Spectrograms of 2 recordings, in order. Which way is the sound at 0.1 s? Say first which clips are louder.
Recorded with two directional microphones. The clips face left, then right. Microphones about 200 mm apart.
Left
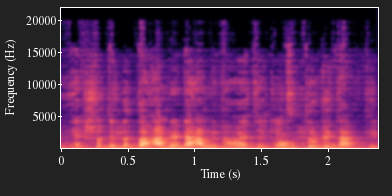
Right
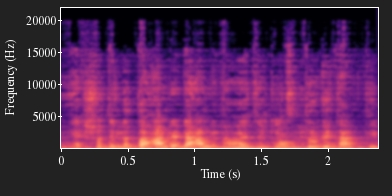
Left 1 dB; centre (ahead or behind).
